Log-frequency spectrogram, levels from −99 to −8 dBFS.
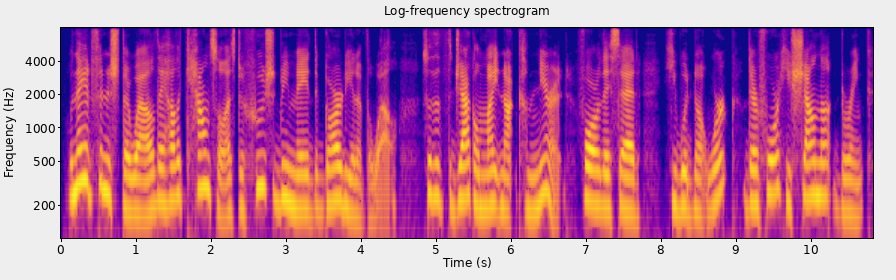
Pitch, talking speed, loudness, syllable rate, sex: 205 Hz, 235 wpm, -19 LUFS, 5.0 syllables/s, female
